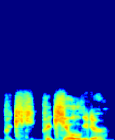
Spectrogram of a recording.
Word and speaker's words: peculiar: that right so but we want to pronounce the e and the a here at the end peculiar peculiar peculiar try that peculiar there you go one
